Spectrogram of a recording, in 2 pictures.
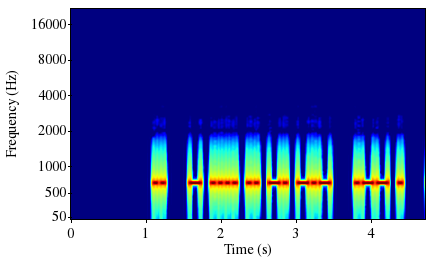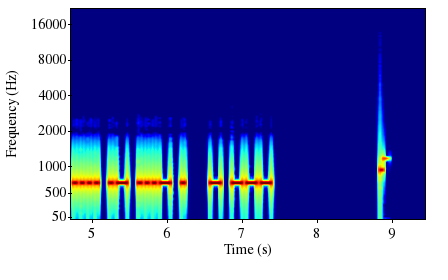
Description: Morse code, heard as a keyed tone, about 25 wpm, 700 Hz. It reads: I THINK WE HAVE TO
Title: Sets of 5 Words 25wpm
